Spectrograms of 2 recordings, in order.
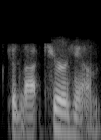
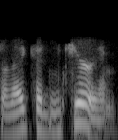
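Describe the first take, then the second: First: Could and not are said as two words. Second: Could and not merge into one contracted word.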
